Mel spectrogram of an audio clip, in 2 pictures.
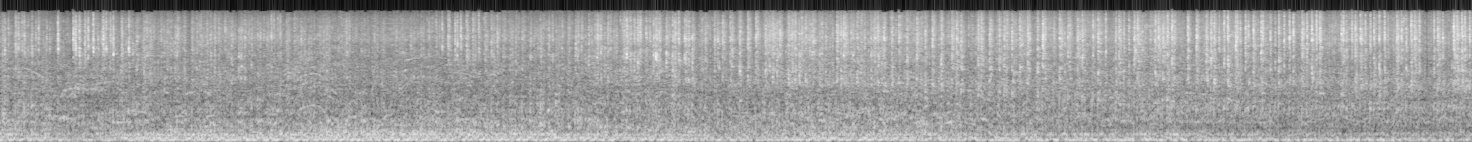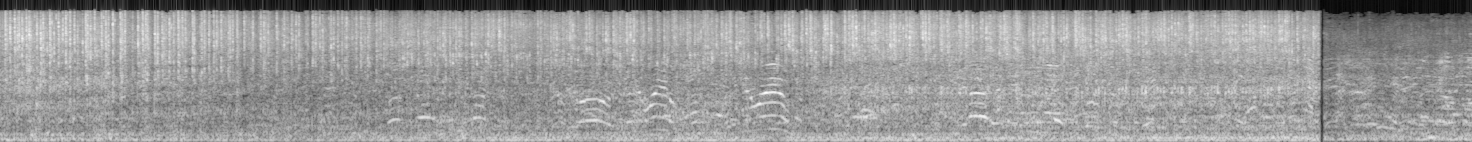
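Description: A drag-race car engine idling with a steady, loud rumble while crowd voices run over it. Some higher voices rise and fall about two-thirds of the way in.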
